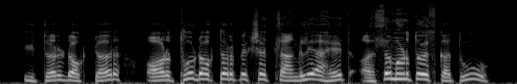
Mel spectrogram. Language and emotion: Marathi, surprised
